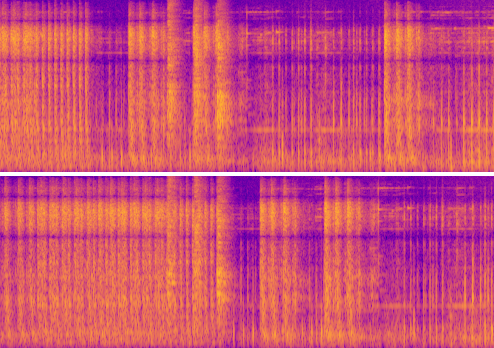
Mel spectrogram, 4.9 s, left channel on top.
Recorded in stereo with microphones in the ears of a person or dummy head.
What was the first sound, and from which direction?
A clap, 40° right (ahead or behind).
